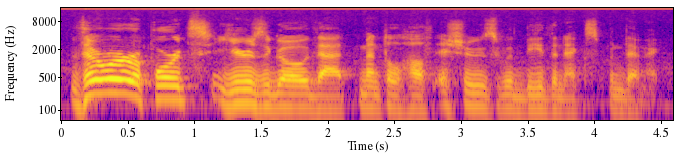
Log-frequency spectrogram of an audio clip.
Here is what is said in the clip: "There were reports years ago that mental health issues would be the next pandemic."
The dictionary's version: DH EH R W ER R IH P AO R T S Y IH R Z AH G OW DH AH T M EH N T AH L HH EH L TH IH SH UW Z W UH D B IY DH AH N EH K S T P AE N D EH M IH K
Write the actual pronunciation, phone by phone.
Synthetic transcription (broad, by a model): DH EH R W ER R IH P AO R T S Y IH R Z AH G OW DH AH T M EH N T L HH EH L TH IH SH UW Z W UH D B IY DH AH N EH K S T P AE N D EH M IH K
